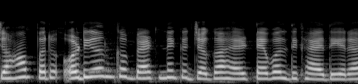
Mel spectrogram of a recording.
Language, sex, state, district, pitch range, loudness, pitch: Hindi, female, Bihar, Patna, 265-310 Hz, -17 LUFS, 285 Hz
